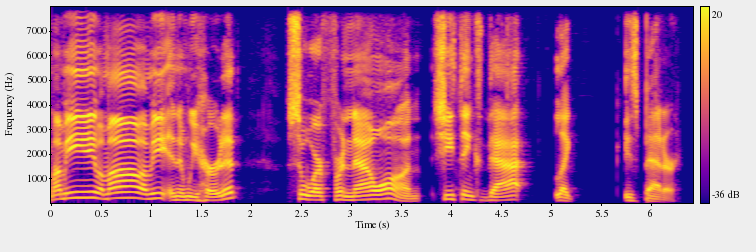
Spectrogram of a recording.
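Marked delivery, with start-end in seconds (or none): 0.0-1.2 odd, lilting sing-song calling cadence. Retelling how a young daughter calls her parents: imitating a child's weird calling cadence. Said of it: "she changed her cadence to this weird".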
